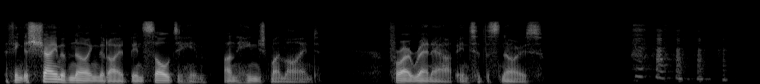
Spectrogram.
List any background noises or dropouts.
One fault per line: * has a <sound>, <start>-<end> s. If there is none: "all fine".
* has a laugh, 6.3-7.3 s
